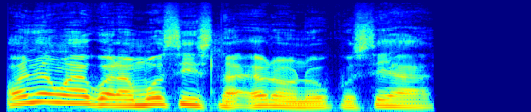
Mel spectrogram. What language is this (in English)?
Igbo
